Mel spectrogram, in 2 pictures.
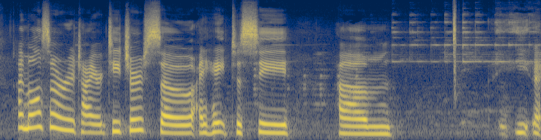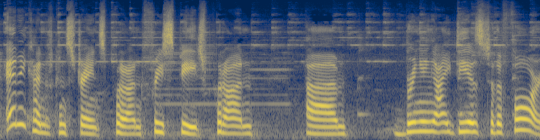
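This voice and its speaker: Through noticeable background noise, a woman with an American accent speaks at a fairly slow pace with long, frequent pauses, a fairly high pitch and lively intonation. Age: 60s. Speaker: retired teacher, protester. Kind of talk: street interview. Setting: outdoors at a protest.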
